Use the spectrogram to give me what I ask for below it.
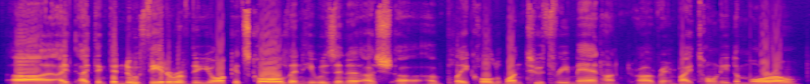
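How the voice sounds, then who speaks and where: A man's voice: fairly low pitch, fairly quick, hardly any pauses, dark tone, no echo. A man with a New Jersey Italian-American accent, co-hosting a casual live stream and rambling with many fillers and restarts. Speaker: co-host and actor.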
